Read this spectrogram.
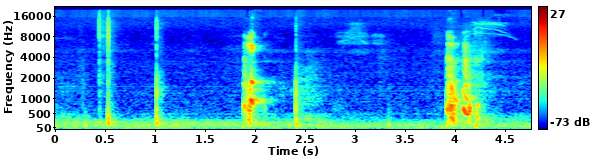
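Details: Hiccups in a 3-month-old baby boy: two short, sharp hiccup sounds with soft clicks and breathing noise between them, in a quiet room.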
